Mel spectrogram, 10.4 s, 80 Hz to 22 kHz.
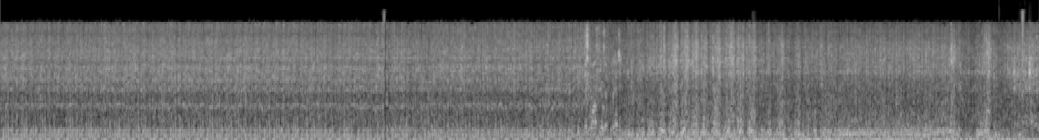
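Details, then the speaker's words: Old Honda CBR900 Fireblade with the fuel tap off: even idle turns ragged, stumbling and faltering as it runs dry of fuel; mechanic suspects the customer's backfiring came from too little fuel on the 'on' position. "there's that sort of noise that you get when you run out of fuel. So we know it's going to die, so let's just switch it to on and see if it..."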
